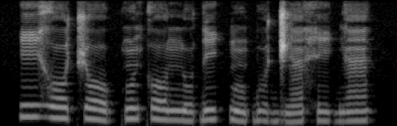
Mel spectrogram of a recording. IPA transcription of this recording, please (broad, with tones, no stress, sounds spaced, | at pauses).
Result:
iː˦ ɣ oː˦ t͡ʃ oː˦˨ kʷ ɛ̃˦ k oː˧ n u˨ ɗ iː˦ k͡p ũ˨ ɓ u˧ d͡ʒ ɛ̃˨˦ h i˧ ɡ ɛ̃˦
